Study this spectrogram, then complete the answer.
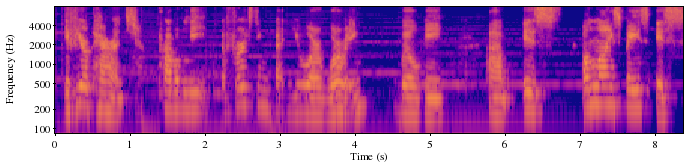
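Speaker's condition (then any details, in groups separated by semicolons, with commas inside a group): No condition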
